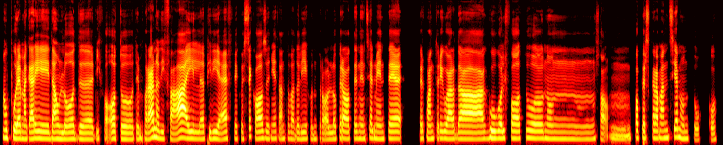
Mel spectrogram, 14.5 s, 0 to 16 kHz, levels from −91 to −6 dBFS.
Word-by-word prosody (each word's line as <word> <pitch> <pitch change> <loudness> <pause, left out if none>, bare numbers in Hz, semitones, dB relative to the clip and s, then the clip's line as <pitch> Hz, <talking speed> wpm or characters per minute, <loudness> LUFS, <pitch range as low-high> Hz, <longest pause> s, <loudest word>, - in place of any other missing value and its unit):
Oppure 185 -2 +2
magari, 170 +1 +3
download 165 -1 0
di 155 - -9
foto 165 -4 -2
temporanee 170 +5 +2
o - - -5
di 170 -1 -6
file, 170 0 +5
p-d-f 170 -1 -3
queste 170 +6 -6
cose, 175 -1 +1
ogni 175 +1 -8
tanto 175 0 -10
vado 165 0 -7
lì 165 0 -6
e 170 - -7
controllo. 165 -1 -7
Però 170 0 0
tendenzialmente, 175 0 -1 0.3
per 175 0 -8
quanto 175 0 -4
riguarda 165 -1 +5
Google 180 0 +1
Foto 180 0 -1
non 165 -2 -8
n - - -9
so, - - -7
un 80 -1 -9
po' 190 - -2
per 180 -1 -4
scaramanzia 185 +2 -1
non 175 -4 -4
tocco. 145 +1 -12
170 Hz, 140 wpm, -23 LUFS, 165-180 Hz, 0.3 s, file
